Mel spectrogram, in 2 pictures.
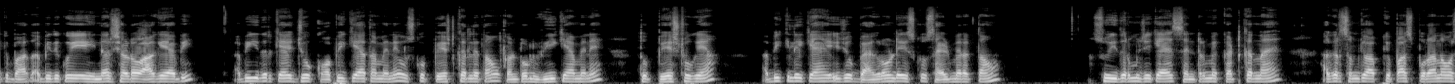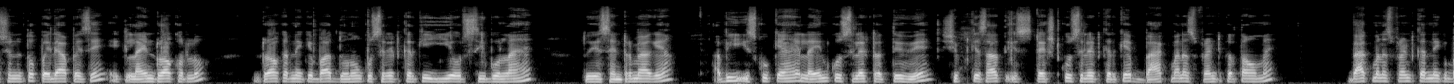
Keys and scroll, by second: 4.8 ctrl+v, 18.9 e, 19.2 c.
